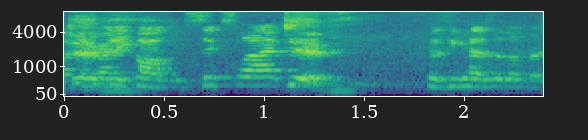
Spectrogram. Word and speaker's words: Devy: It's not Dexy, it's just Devy.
